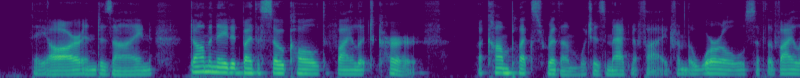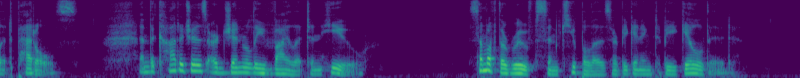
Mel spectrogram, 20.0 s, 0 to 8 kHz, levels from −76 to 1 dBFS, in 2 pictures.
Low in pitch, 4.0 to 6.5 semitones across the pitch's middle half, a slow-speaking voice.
Yes: low, 115 Hz; average, 4.3 semitones; slow, 130 wpm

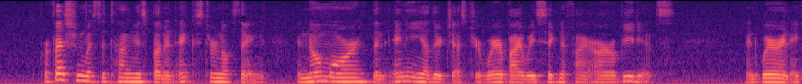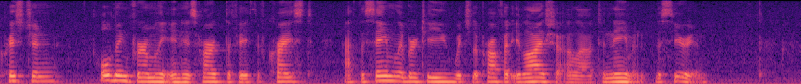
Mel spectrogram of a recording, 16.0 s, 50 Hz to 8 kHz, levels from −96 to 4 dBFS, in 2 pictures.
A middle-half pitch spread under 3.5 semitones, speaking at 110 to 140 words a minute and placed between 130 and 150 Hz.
No: average, 2.9 semitones; average, 175 wpm; low, 135 Hz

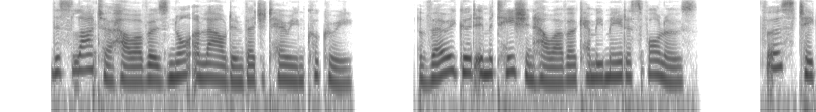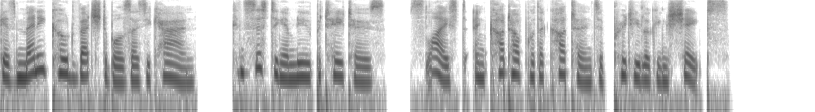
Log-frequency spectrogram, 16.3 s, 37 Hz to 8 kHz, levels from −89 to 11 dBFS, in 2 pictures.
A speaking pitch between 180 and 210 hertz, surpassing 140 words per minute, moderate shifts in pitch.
Yes: high, 190 Hz; average, 160 wpm; average, 4.4 semitones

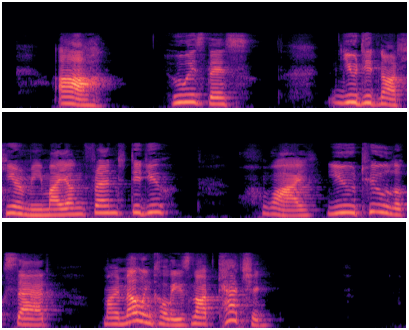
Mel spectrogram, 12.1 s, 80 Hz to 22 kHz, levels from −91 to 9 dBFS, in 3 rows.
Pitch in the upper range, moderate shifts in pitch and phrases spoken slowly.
Yes: high, 200 Hz; average, 4.7 semitones; slow, 120 wpm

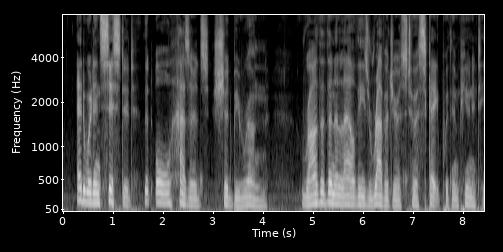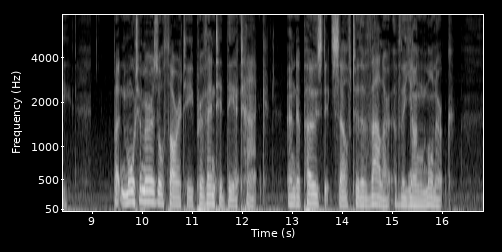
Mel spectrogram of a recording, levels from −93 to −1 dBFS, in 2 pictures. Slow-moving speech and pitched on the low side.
Yes: slow, 120 wpm; low, 115 Hz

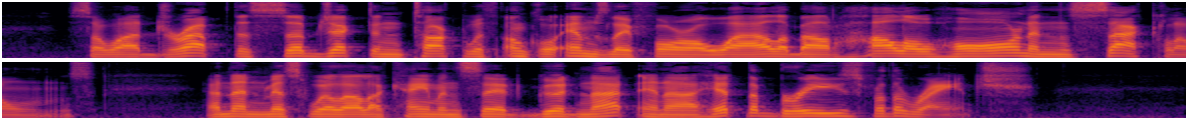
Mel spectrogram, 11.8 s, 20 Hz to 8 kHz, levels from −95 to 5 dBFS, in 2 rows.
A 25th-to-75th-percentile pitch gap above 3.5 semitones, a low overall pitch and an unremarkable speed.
No: average, 3.0 semitones; low, 125 Hz; average, 175 wpm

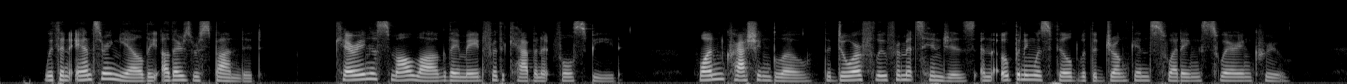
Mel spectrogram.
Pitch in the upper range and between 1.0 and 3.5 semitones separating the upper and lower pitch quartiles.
No: medium, 180 Hz; average, 3.1 semitones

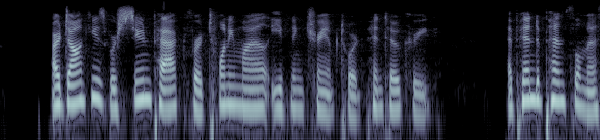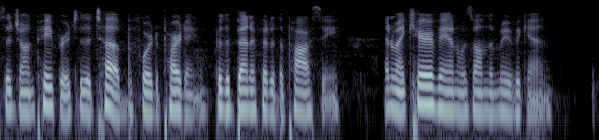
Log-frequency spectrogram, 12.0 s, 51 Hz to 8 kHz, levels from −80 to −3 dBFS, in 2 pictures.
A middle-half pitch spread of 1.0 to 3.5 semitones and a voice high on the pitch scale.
No: average, 3.0 semitones; medium, 155 Hz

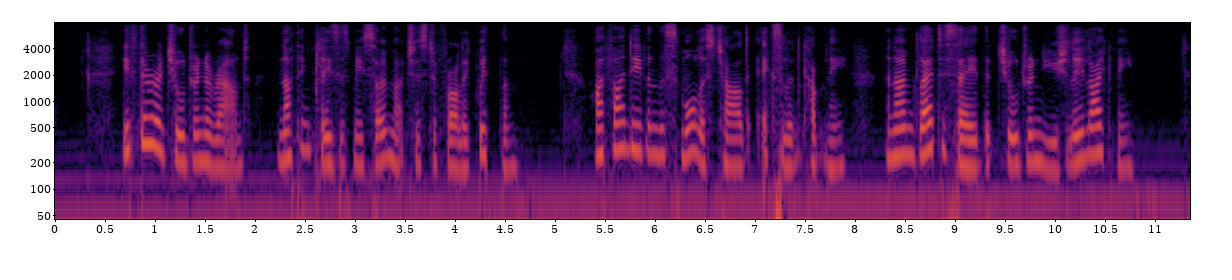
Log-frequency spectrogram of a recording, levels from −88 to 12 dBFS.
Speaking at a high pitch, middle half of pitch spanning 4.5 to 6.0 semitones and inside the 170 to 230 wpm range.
Yes: high, 210 Hz; average, 5.0 semitones; average, 180 wpm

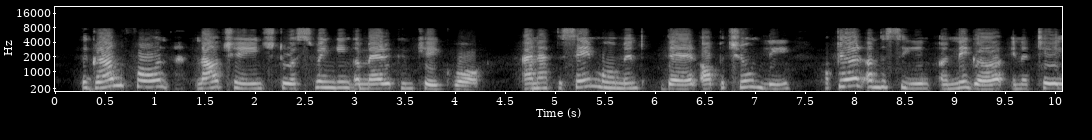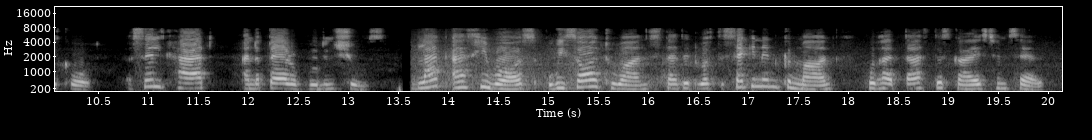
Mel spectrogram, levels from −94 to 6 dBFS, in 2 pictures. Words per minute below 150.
No: average, 165 wpm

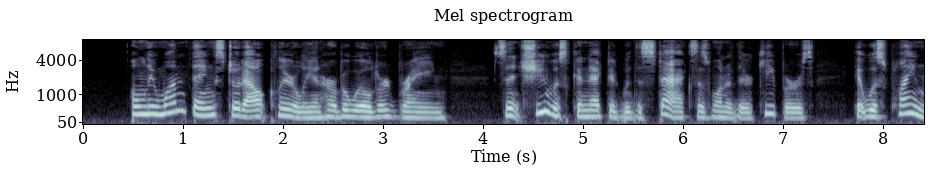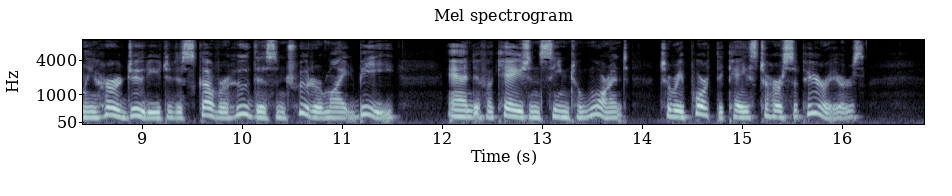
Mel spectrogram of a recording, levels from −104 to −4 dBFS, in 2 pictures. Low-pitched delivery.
No: medium, 175 Hz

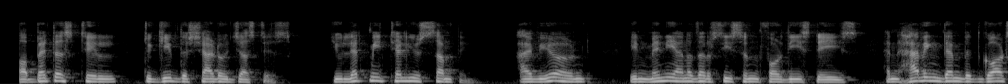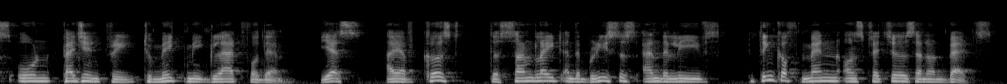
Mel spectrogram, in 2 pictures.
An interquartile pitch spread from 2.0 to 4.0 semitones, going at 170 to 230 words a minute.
Yes: average, 3.0 semitones; average, 175 wpm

